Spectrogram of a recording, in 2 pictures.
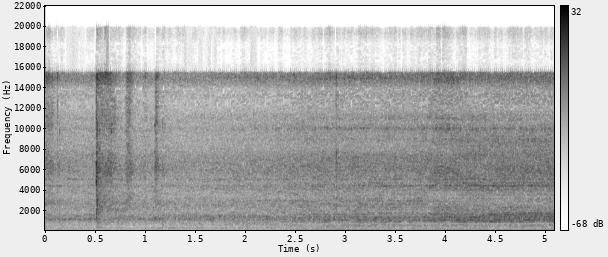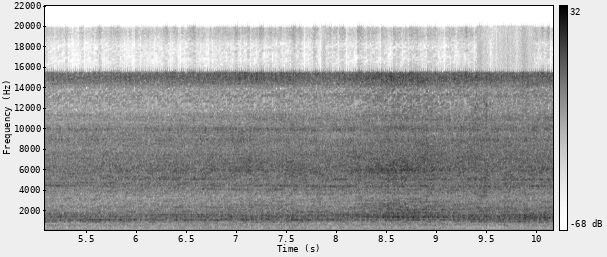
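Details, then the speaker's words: Engine idling at 1000 rpm with the check-engine light on, making a rough, gritty rumble and faint rising hiss from the accessory belt drive; a mechanic's stethoscope pinpointed a worn idler pulley bearing. "e assim eu tô conseguindo ver qual o rolamento que tá fazendo barulho"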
